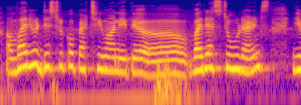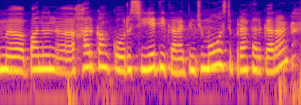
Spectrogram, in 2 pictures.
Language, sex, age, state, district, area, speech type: Kashmiri, female, 18-30, Jammu and Kashmir, Ganderbal, rural, spontaneous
